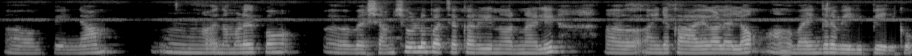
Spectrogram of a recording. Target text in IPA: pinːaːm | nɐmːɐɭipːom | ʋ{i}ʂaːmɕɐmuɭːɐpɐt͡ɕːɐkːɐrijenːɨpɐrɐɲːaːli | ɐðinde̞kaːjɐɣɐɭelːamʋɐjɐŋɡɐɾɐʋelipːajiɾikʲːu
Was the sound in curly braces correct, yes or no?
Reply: no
